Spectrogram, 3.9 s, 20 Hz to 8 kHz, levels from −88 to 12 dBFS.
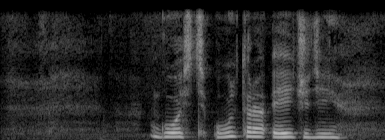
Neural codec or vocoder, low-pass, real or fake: none; 7.2 kHz; real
